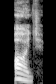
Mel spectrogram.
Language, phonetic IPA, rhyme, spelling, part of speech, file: Hungarian, [ˈɒɟ], -ɒɟ, agy, noun, Hu-agy.ogg
- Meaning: 1. brain (control center of the central nervous system), (in compounds) cerebral (of or relating to the brain) 2. brains, mind, intellect (the figurative substance of a brain; mental ability)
